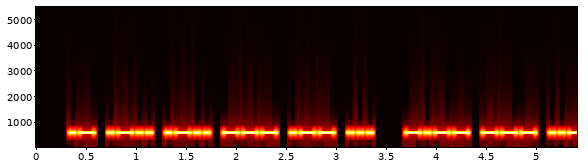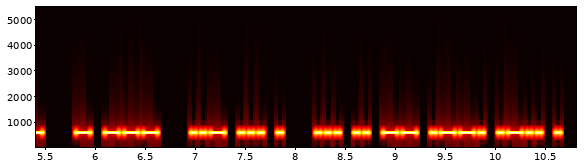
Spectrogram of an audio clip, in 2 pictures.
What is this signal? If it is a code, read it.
Morse code, heard as a keyed tone, about 25 wpm, 600 Hz. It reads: ALLOWS YOU TO USE SIMPLE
